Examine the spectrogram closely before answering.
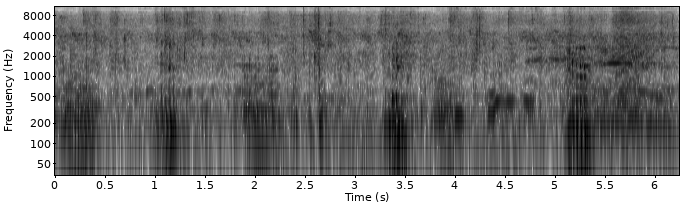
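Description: Pigs grunting: several short, low grunts about a second apart.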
